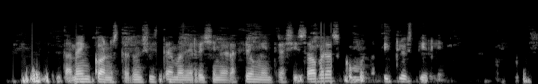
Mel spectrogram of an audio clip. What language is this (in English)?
Galician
